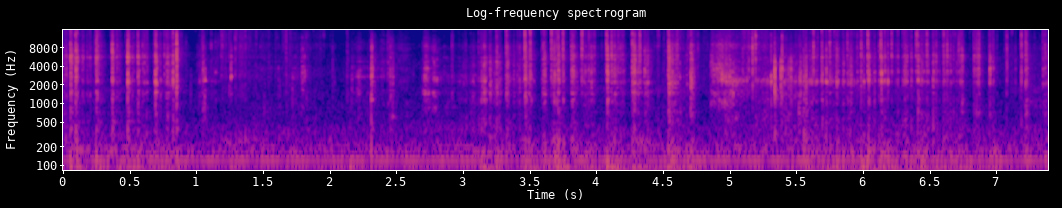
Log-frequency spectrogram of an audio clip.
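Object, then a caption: Bar of soap scraped with a metal knife. A metal knife scrapes shavings off a solid, varnished, dry yellow soap bar with purple edges, held on the palm. It makes a rapid run of short, dry, bright scraping and crackling strokes with no ring, over a faint low hum.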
